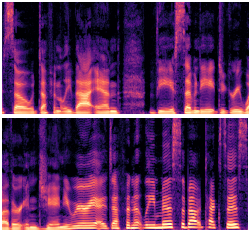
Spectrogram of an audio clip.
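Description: An ordinary speaking voice with an American accent at a moderate pace, in a very clean recording with a silent background and a dry, close sound with no echo. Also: woman. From northern Indiana. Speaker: elementary school teacher. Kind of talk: casual interview.

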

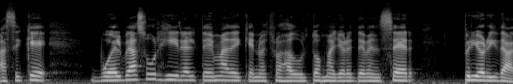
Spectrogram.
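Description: With an ordinary speaking voice, a woman talks at a moderate pace and fairly low pitch, her intonation fairly even, in a very clean recording with a silent background. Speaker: radio journalist and host. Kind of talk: radio talk show interview.

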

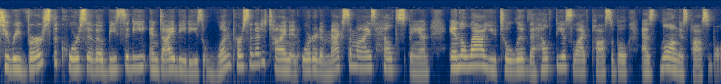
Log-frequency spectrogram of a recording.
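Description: A woman with a Texan accent talks at a moderate pace and medium pitch, her animated tone and lively intonation running with hardly any pauses over a quiet background. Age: 50s. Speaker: podcast host. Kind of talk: interview.

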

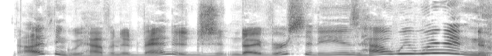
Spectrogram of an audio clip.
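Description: A man performs a put-on character voice. His pace is moderate. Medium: actual play. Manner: short, simple phrases.

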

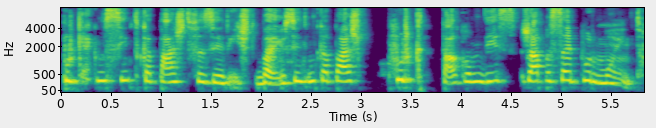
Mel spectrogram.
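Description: A high-pitched woman with a European Portuguese accent, at a moderate pace with ordinary pitch variation. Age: 20s. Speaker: podcast host. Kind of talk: personal monologue.

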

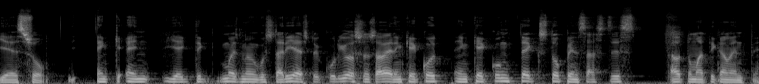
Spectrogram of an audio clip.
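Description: Here a man speaks in a dark, mellow tone. His pace is moderate. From England. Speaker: podcast co-host. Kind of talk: casual chat. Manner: halting.

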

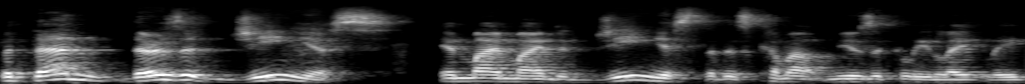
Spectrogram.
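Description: Very wide pitch swings from a man with a fairly high voice, at a moderate pace. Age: 50s. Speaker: addiction specialist. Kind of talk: interview conversation.

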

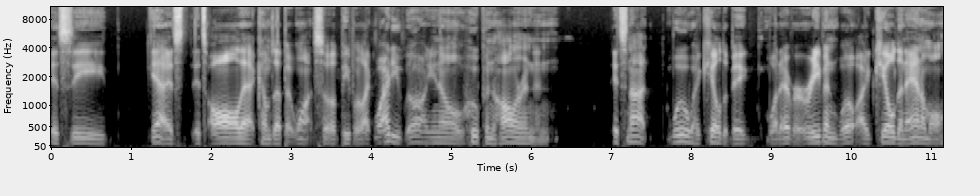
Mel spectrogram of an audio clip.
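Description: A man talks in an American accent with an ordinary speaking voice. His pitch is medium and his intonation fairly even. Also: moderate pace. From US West Coast. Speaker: hunting content creator. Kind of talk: casual chat. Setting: studio.

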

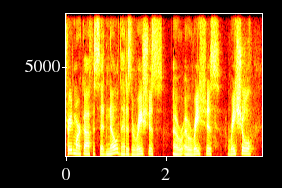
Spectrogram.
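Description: A man's fairly high voice comes across somewhat breathy, with a dark, mellow tone and a dry, close sound with no echo. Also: very clean recording, silent background. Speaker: podcast co-host. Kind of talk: casual chat.

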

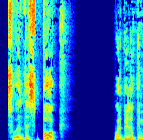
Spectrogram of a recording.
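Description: Recorded with a dry, close sound and no echo, a man speaks fairly slowly in a somewhat breathy, dark, mellow voice pitched fairly high. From Syria. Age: 60s. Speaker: retired religion professor and pastor. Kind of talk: interview.

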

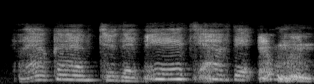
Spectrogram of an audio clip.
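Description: In a put-on character voice, the speaker sounds raspy and nasal at a fairly high pitch. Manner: eerie, dramatic.

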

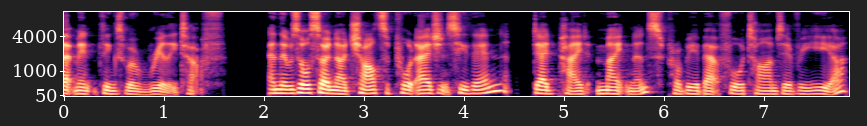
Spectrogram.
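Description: A woman in an Australian accent, very deep and low in pitch, at a moderate pace with ordinary pitch variation, in a very clean recording with a silent background. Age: 50s. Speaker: former politician. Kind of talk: interview.

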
